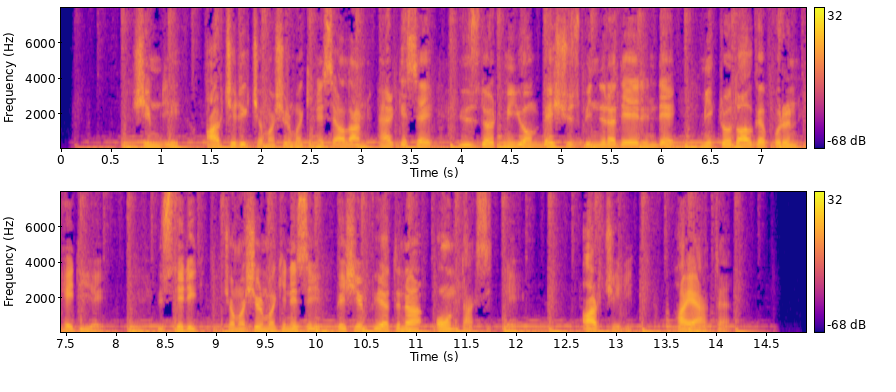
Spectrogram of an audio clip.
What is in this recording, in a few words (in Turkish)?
reklam ses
